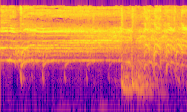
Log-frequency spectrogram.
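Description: Loud, shrill screaming fills the whole stretch, sustained and piercing, growing more chaotic and layered partway through as if several voices shriek at once.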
